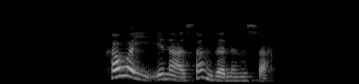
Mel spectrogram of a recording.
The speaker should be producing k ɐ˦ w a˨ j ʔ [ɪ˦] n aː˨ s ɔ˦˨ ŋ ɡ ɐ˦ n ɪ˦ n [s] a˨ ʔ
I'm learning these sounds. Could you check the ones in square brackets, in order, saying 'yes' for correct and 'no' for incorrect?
yes, yes

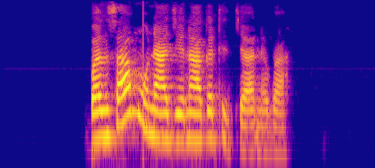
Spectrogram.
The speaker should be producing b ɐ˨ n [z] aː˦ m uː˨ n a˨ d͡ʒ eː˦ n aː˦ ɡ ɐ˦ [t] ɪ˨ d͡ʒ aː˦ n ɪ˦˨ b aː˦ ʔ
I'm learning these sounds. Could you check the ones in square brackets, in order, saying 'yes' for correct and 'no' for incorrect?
no, yes

